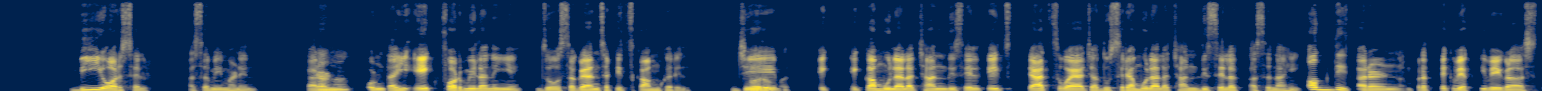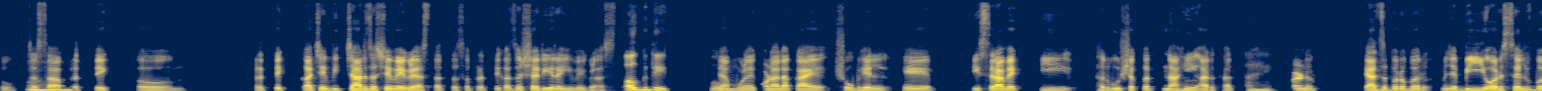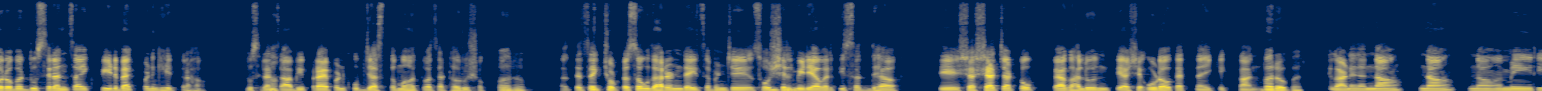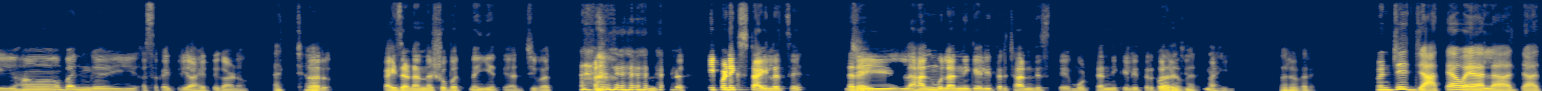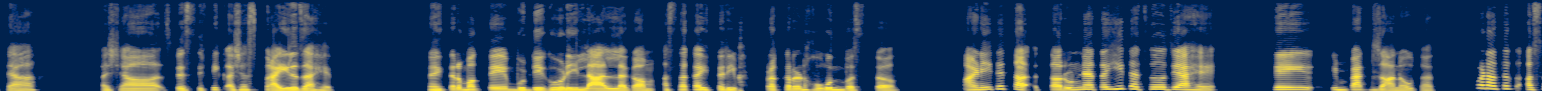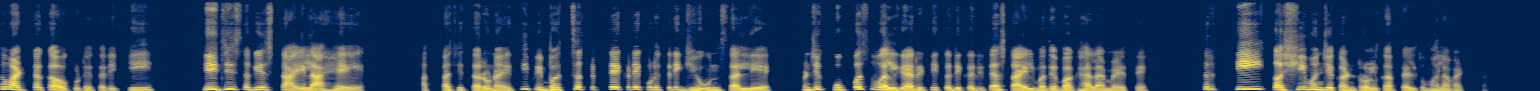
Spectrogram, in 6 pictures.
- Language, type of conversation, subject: Marathi, podcast, तुझी शैली आयुष्यात कशी बदलत गेली?
- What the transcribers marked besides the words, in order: in English: "बी युरसेल्फ"; in English: "फॉर्म्युला"; in English: "बी युरसेल्फ"; in English: "फीडबॅक"; other background noise; singing: "ना, ना, ना, ना, ना मेरी हाँ बन गयी"; chuckle; in English: "राईट"; in English: "स्पेसिफिक"; in Hindi: "बुढी घोडी, लाल लगाम"; chuckle; in English: "इम्पॅक्ट"; in English: "वल्गॅरिटी"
